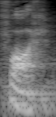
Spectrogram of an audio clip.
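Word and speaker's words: fort: If you look at this word faux, which means wrong, and another is for. T is silent, which means strong.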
